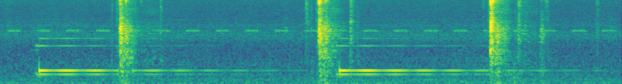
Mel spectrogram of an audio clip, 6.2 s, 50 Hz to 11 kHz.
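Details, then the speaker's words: 2007 BMW 335i E92 manual, clutch down, start button pressed: single sharp clicks about every two seconds over a steady dash chime, lights dimming, no cranking, as if something locks it up; starter (replaced twice), ground cable, clutch switch, battery already replaced, cause unknown. "that's all that happens it's trying to turn over but it's like something's locking it up"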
